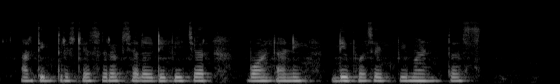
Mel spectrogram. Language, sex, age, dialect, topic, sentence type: Marathi, male, 18-24, Northern Konkan, banking, statement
